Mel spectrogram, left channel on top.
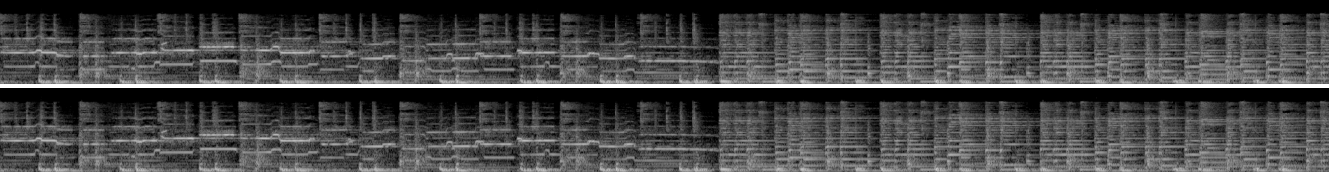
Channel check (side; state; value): both; identical; correlation 1.00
